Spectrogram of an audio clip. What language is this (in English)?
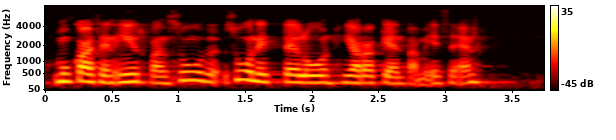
Finnish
